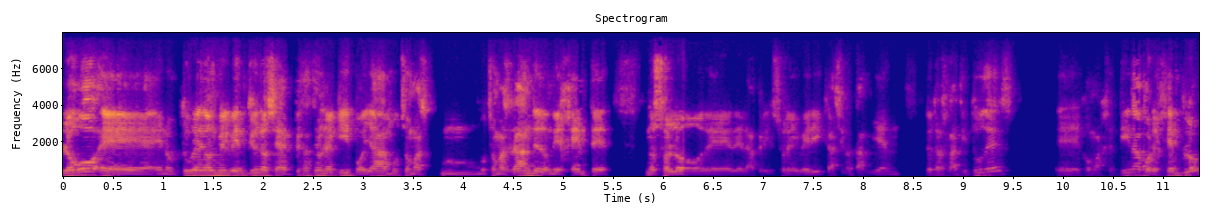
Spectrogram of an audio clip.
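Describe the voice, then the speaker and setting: Fairly quick speech from a man at medium pitch, ordinary pitch variation and big swings in loudness. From Spain, Barcelona. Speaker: documentary project co-founder. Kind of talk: presentation talk. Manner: fast; hesitant, many fillers.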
